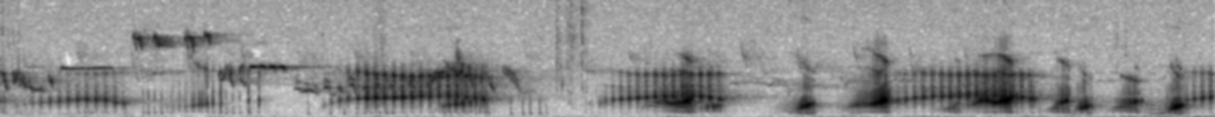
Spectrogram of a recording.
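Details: A chorus of frogs at a wild forest pond gives harsh, rattling croaks in irregular bursts, some drawn out and some clipped short. The calls overlap and trade off, with no other sounds standing out.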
